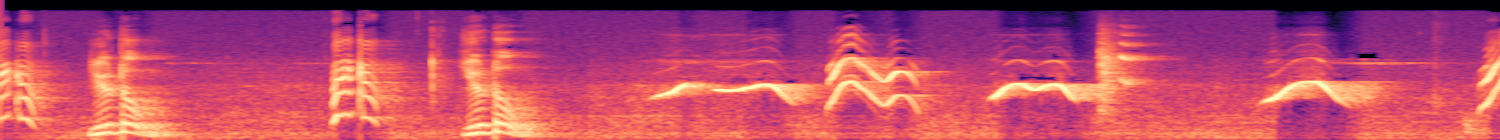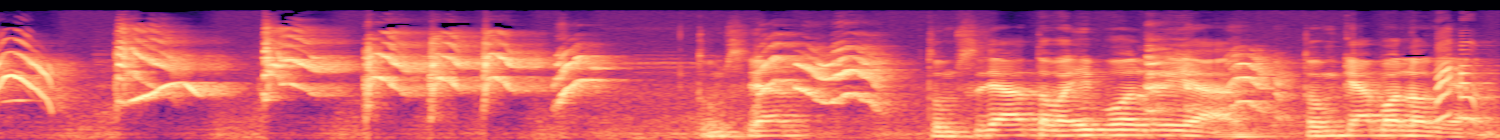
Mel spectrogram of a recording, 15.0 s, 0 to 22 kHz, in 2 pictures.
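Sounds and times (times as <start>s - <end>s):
parakeet whistling: 3.2s - 15.0s.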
